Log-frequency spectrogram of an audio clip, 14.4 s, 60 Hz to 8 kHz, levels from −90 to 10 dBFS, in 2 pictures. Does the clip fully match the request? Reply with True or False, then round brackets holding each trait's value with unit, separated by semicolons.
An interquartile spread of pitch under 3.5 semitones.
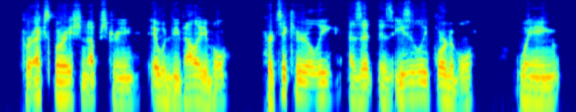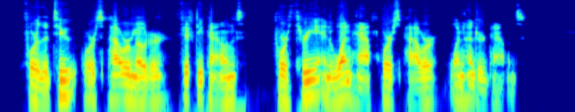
True (3.1 semitones)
